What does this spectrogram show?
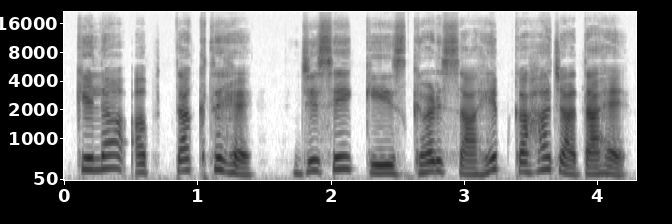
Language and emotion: Hindi, neutral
